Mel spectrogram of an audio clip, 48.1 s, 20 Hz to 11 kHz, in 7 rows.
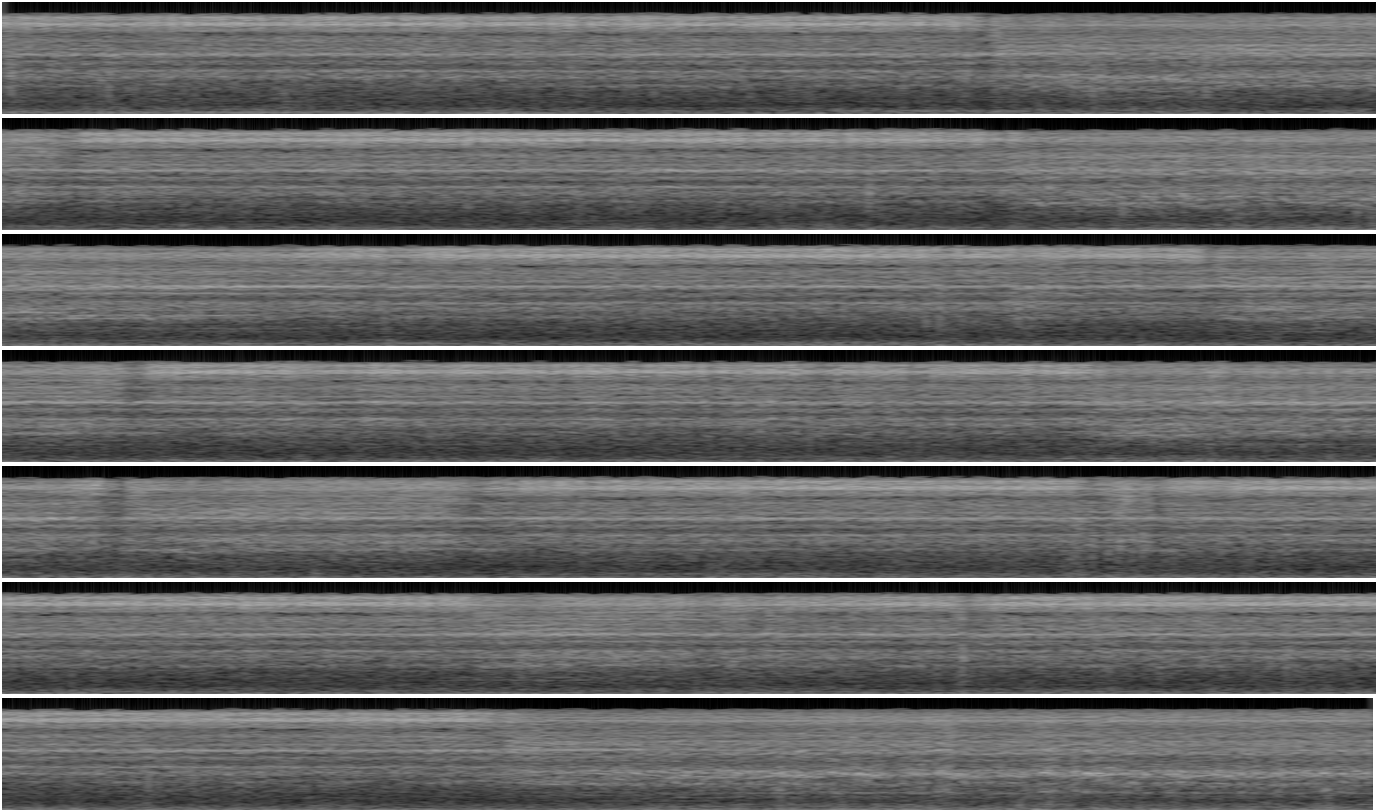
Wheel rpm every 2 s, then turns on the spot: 110, 110, 110, 110, 120, 110, 110, 120, 120, 110, 110, 120, 120, 110, 110, 110, 120, 120, 110, 120, 120, 110, 110, 110.
none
